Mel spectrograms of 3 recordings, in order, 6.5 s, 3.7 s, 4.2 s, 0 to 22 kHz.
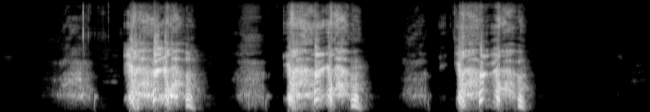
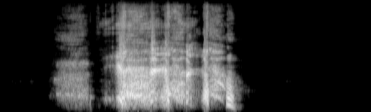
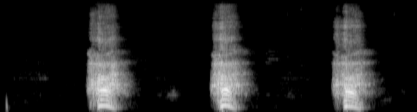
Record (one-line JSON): {"three_cough_length": "6.5 s", "three_cough_amplitude": 32448, "three_cough_signal_mean_std_ratio": 0.47, "cough_length": "3.7 s", "cough_amplitude": 32768, "cough_signal_mean_std_ratio": 0.46, "exhalation_length": "4.2 s", "exhalation_amplitude": 32768, "exhalation_signal_mean_std_ratio": 0.35, "survey_phase": "alpha (2021-03-01 to 2021-08-12)", "age": "45-64", "gender": "Male", "wearing_mask": "No", "symptom_none": true, "smoker_status": "Current smoker (1 to 10 cigarettes per day)", "respiratory_condition_asthma": false, "respiratory_condition_other": false, "recruitment_source": "REACT", "submission_delay": "2 days", "covid_test_result": "Negative", "covid_test_method": "RT-qPCR"}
